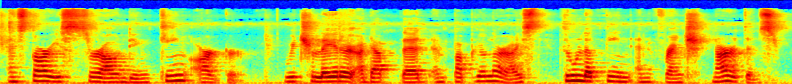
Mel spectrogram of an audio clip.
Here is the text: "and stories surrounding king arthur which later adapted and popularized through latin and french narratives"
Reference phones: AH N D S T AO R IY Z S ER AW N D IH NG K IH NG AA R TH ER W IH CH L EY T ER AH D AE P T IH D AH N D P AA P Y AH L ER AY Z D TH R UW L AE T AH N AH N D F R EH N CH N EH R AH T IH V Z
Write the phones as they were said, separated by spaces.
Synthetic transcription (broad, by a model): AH N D S T AO R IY S ER AW N D IH NG K IH NG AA R T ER W IH CH L EY T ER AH D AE P T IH D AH N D P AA P Y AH L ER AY S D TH R UW L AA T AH N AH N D F R EH N CH N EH R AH T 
